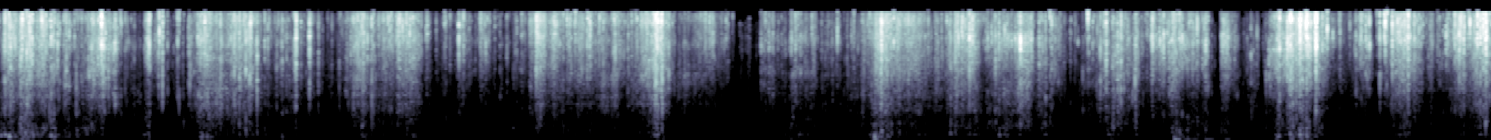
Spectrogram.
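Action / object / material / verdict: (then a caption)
scrape / thin tissue paper sheets / paper / none. Thin pink tissue paper sheets are handled, crinkled with fingertips, folded and flicked. The result is a steady stream of soft, bright, crisp crinkles and rustles, with brief louder bursts and short quiet gaps, and very little low end.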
